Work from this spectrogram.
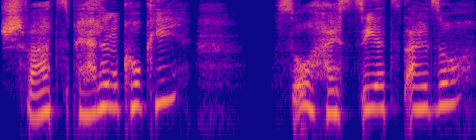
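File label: loading, German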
